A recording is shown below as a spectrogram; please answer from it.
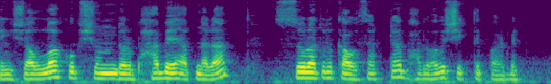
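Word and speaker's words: كوثر: সা র জবর র কাউ স র এখানে এই সা টা যখন উচ্চারণ করবেন একটু সতর্ক থাকতে হবে যেন জিহ্বাটা নিচে দাঁতের সাথে না লাগে জিহ্বার আগা উপরের দাঁতের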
